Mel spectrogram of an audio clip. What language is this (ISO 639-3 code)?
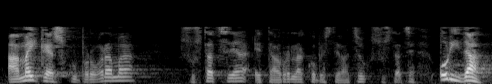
eus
